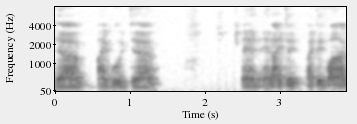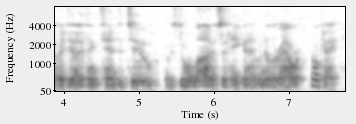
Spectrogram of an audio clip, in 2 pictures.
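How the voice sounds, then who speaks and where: In an echoey, roomy recording, an older American man from Pennsylvania tells rambling stories as a radio guest, acting out bits of conversation. His voice sits low and sounds somewhat mellow.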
